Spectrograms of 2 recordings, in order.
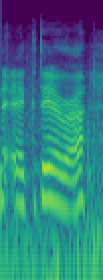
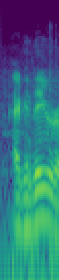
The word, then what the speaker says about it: Agadir: Where our accommodation was in the last place in Agadir, there was like no supermarkets. Did I say it wrong? Yeah, Agadir.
